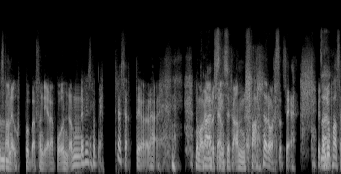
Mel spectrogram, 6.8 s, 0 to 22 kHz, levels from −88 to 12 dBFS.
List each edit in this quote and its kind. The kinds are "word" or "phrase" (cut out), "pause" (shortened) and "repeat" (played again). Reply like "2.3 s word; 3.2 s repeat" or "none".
none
